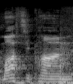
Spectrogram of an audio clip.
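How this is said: It is said with a German pronunciation. "as they say in German"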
